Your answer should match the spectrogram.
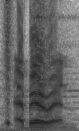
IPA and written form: əˈbɛr(ə)nt (Aberrant)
